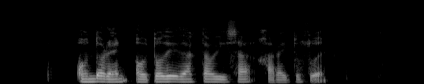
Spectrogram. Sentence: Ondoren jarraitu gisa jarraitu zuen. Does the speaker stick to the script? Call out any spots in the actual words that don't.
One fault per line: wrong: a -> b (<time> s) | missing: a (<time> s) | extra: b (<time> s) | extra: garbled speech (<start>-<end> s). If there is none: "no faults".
wrong: jarraitu -> autodidakta (1.4 s)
